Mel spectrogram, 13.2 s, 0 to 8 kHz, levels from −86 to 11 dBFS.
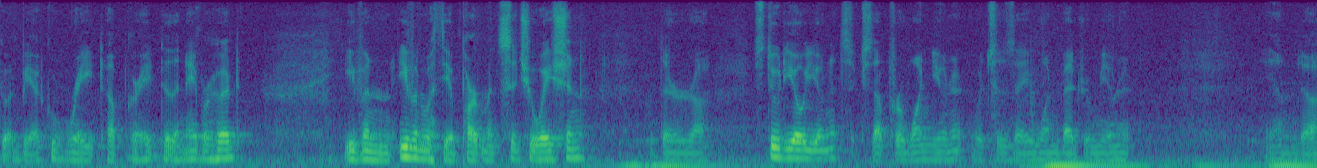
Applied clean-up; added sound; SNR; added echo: none; none; none; none.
